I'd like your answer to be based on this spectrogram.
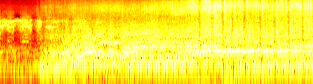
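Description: A car engine revs hard while driving off-road in sand, loud and close, its pitch climbing in a rising whine and then holding at a strained, roaring drone.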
